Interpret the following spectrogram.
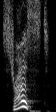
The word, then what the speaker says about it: stressed: You need the adjective form, which is e d, stressed, and then you pronounce it with a t. Stressed. So, just like this student said stressed because it's the adjective form.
